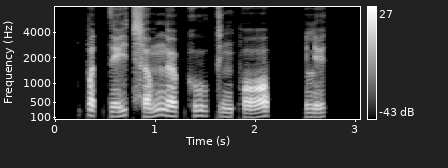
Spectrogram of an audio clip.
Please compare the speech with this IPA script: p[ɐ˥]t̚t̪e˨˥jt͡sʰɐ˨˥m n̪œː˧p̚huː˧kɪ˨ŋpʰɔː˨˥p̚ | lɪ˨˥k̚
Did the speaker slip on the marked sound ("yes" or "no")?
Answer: yes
